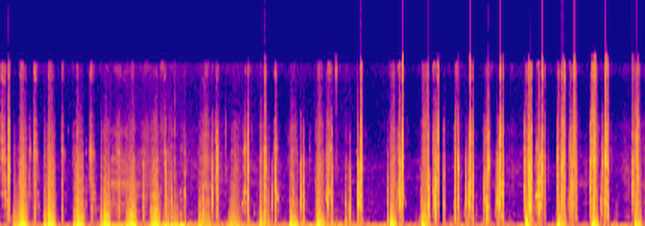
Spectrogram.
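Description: Molten plastic dripping in flames from a burning plastic water bottle onto sand: a rapid, irregular run of short, sharp crackles, several a second.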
